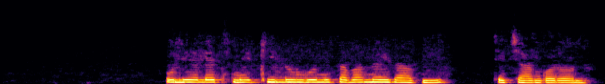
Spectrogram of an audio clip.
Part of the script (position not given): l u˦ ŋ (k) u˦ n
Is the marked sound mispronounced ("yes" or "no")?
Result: yes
